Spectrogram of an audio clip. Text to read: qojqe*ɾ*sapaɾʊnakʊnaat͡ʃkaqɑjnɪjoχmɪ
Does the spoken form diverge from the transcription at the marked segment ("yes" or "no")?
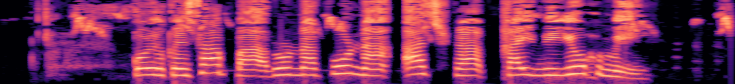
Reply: yes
